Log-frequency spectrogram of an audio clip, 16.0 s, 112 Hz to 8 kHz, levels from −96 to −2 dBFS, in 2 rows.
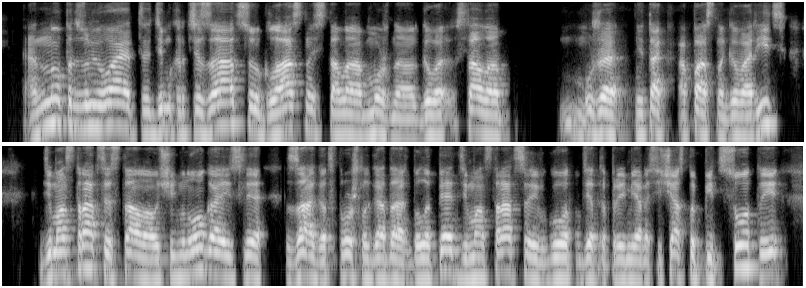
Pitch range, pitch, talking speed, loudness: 130-160 Hz, 145 Hz, 125 wpm, -18 LUFS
